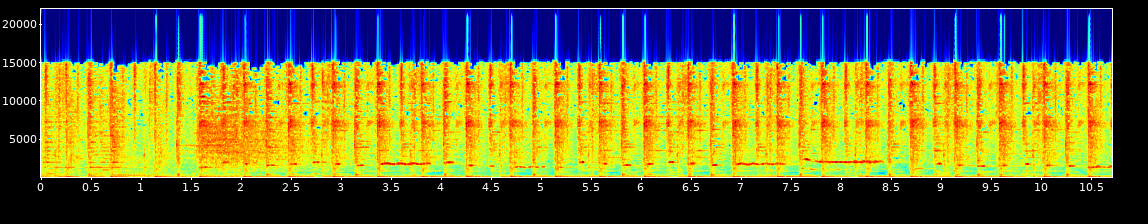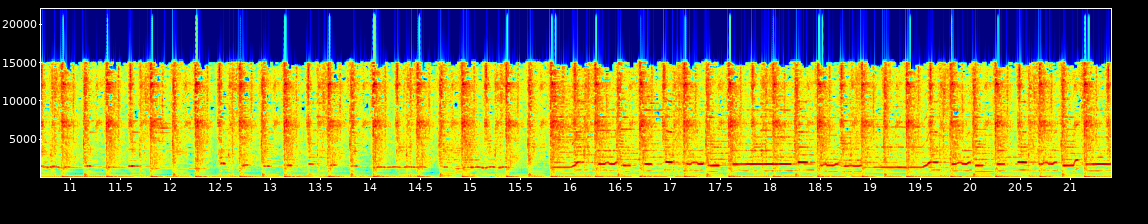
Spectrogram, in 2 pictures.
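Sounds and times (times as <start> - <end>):
loud busy band backing with a steady driving beat: 0.0 - 21.4
person whistling a high thin melody: 1.5 - 21.4.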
